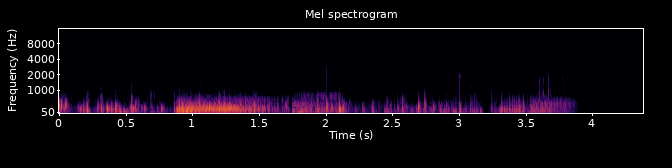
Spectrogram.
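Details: Person on a diet, very hungry, with an empty stomach: gurgling rumbles with a long low growl, bubbling almost without pause, hunger growling, a normal bowel sound (borborygmi).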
